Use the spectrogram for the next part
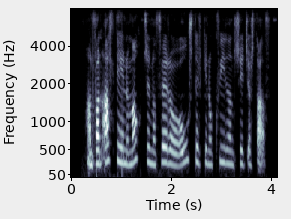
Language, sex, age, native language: Icelandic, female, 30-39, Icelandic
